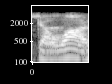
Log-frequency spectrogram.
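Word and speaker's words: Gauloises: She started in the Raid Galois, which was Galois, that's how you say it.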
